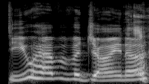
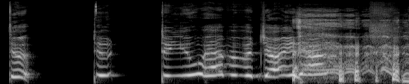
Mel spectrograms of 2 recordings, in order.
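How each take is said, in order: First: It is asked plainly and confidently. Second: It is asked sheepishly, stammering at the start.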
